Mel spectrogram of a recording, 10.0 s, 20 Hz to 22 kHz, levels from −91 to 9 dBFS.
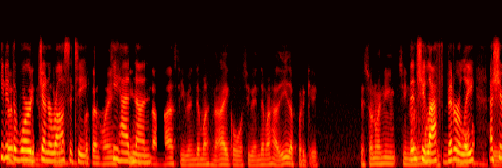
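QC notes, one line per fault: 0.00–2.11 s, 2.64–3.36 s, 8.63–9.18 s and 9.37–9.85 s: speech suppressed in double talk. The speech dips and breaks up in patches. It's shallowest at the start, around 25 dB down, and worst in the later stretches, where it sinks by about 30 to 40 dB. The likely cause is an echo canceller that heard both sides talking at once, couldn't separate this talker from the loudspeaker echo, and turned both down.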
